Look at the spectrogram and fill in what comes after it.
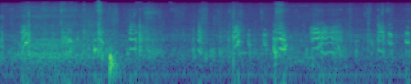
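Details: One-week-old Border Collie puppies nursing, making soft squeaky whimpers and short high yips scattered among suckling and shuffling noises.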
